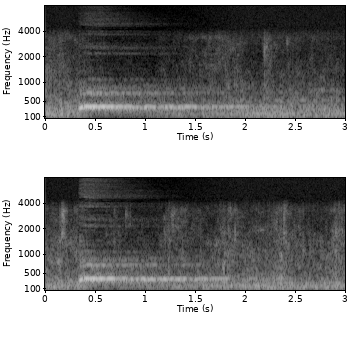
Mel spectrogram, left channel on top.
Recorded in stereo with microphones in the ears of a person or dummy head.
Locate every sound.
0.3 s a shout: 10° right (ahead or behind), 3 m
